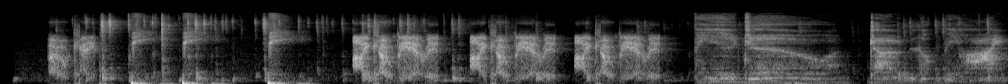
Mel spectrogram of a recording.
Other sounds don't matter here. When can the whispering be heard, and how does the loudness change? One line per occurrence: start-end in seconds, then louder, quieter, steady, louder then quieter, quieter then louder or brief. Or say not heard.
0.5-10.0 louder then quieter.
